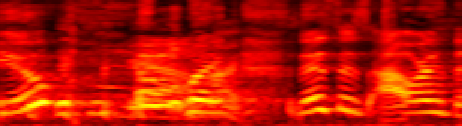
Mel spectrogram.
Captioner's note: all laugh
